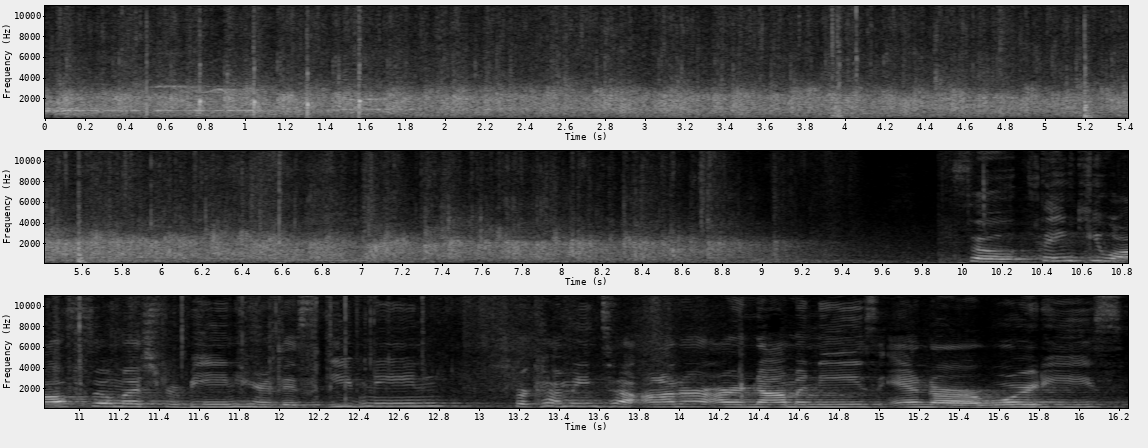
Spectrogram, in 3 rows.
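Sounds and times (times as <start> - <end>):
audience round of applause: 0.0 - 9.3
speech: 10.5 - 16.2.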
